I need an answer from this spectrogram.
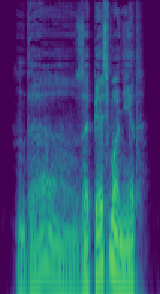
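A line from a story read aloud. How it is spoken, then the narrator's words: Displeased mutter. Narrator (Russian): Как-то недовольно пробормотал Кай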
